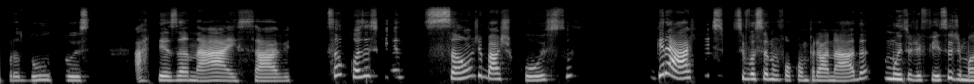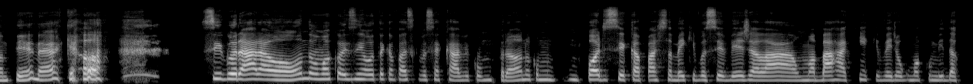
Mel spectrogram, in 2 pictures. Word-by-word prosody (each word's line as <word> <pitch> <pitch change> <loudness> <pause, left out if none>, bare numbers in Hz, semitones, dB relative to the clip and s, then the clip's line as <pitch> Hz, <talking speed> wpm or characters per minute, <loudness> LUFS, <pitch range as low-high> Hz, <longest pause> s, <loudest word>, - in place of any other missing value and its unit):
produtos 185 0 -6 0.4
artesanais, 185 -3 +2
sabe. 170 0 -1 0.3
São 425 +3 -5
coisas 380 +2 -1
que 330 - -19 0.3
são 280 +5 +1
de 405 0 -5
baixo 255 -6 0
custo, 205 - -4 0.8
grátis, 355 - +4
se 290 - -6
você 245 -1 0
não 230 -2 -3
for 210 -2 -7
comprar 195 -2 -2
nada. 180 - 0
Muito 240 -3 +1
difícil 200 +6 -3
de 225 - -4
manter, 195 +3 -1
né, 210 -1 +3
aquela 255 -2 +5 0.9
"segurar 245 -2 +6
a 225 -2 +7
onda", 215 +6 +3
uma 245 0 0
coisinha 245 -1 -2
ou - - -1
outra 230 +1 -4
é - - -15
capaz 220 -2 -5
que 215 - -23
você 210 +1 -8
acabe 195 -2 -3
comprando, 195 +1 -5
como 215 -2 -5 0.2
um 220 - -7
um - - -9
pode 220 0 +3
ser 215 +1 -1
capaz 200 0 -2
também 195 -2 -5
que 200 +2 -14
você 200 +1 -4
veja 195 +1 -2
lá 190 0 +3
uma 190 +1 -5
barraquinha 200 +2 -1
que 200 -4 -16
vende 195 0 -8
alguma 200 +1 -9
comida 195 -1 -8
205 Hz, 165 wpm, -21 LUFS, 195-240 Hz, 0.9 s, a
